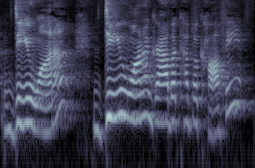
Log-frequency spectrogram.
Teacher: So do you becomes do ya, and want to becomes wanna.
